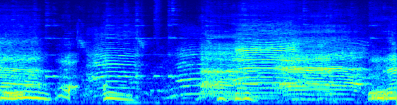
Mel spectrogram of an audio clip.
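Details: Sheep bleating in a chorus of several overlapping, wavering harmonic cries, some low and some higher, with brief gaps between calls.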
